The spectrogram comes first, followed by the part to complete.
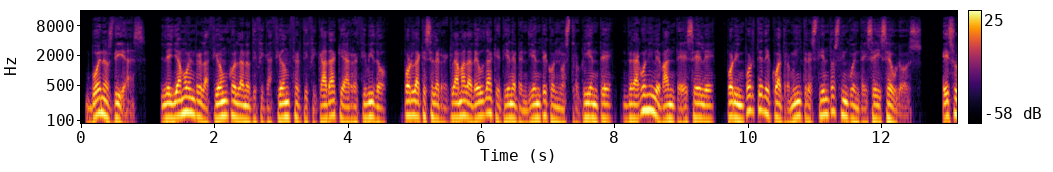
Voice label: audio call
